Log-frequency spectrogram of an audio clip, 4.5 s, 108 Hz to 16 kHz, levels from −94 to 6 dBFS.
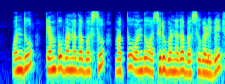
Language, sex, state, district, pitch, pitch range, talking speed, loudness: Kannada, female, Karnataka, Koppal, 250 Hz, 235-265 Hz, 120 wpm, -16 LUFS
